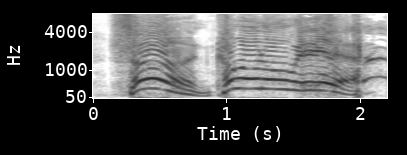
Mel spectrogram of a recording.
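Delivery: shrill, booming, very loud high yell, swooping, "son" drawn out. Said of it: "he yelled across the restaurant".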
